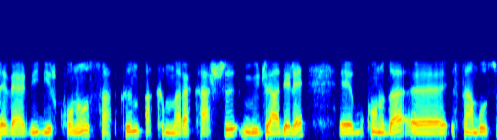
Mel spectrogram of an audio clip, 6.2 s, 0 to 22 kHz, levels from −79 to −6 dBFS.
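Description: Speech carried over a narrowband phone line, band-limited to about 200 Hz to 3.4 kHz with only light codec colouring, which fits the 12.2 kbps AMR-NB mode. At 1.32 to 1.40 s, between "verdiği bir konu" and "akımlara karşı mücadele", the sound smears into a drawn-out, fading buzz, and a shorter dip and warble follows at 4.48 to 4.56 s. These are lost AMR speech frames. Corrupted frames were concealed by repeating the last good pitch and spectral settings at falling gain. The first gap spans about 60 ms, which points to three lost 20 ms frames. The second points to a single lost frame.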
